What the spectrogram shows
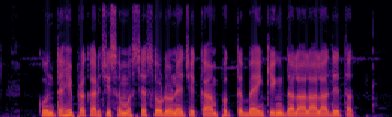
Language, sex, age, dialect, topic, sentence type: Marathi, male, 31-35, Standard Marathi, banking, statement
